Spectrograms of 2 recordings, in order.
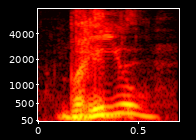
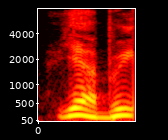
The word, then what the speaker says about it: Briau: So the AU is a O. It's like a O in French.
